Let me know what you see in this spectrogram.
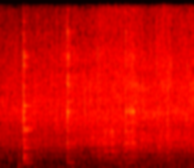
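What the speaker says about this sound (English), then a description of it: "you keep it moist by basting it" Pan-seared steak sizzles steadily in a pan with plenty of melted butter as it is basted, with a couple of sharp spoon clinks against the pan over the continuous frying hiss.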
